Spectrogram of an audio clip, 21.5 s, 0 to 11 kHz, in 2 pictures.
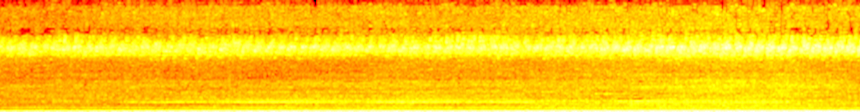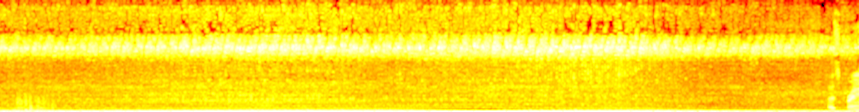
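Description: A 1978 Ferrari 308 GTS with a new exhaust idles after a cold start, a loud, steady low rumble that swells slightly and stays even throughout, with no talking.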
